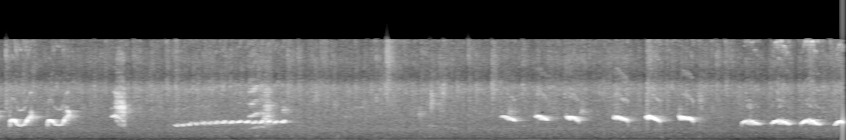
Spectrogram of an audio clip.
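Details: Spot-throated babbler, a pet wambi mini in Bandung, West Java, brought from mainland China or Vietnam and just through its moult, in ngeroll song: looping whistles, a long rising trill, then a steady series of short downslurred notes repeated about twice per second.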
